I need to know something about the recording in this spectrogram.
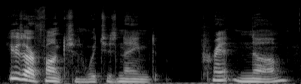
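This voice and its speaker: Older man, instructor, methodical programming lecture, medium pitch. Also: slow pace. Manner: calm, methodical explaining.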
